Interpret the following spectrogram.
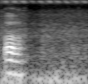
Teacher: इसका जो मुख जो है खुलने के आधार पे न ज़्यादा खुलता है न कम खुलता है, एक सेंट्रल में है, इसलिए इसे उदासीन और केंद्रीय में रखा गया है। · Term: केंद्रीय स्वर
